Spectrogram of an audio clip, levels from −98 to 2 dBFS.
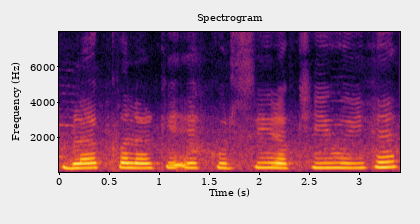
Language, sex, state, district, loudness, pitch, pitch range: Hindi, female, Madhya Pradesh, Katni, -14 LUFS, 270 Hz, 260-275 Hz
